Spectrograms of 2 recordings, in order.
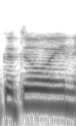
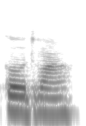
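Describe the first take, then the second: First: The name is said with English sounds. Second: The name is said with French sounds. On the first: This is how the family says it. The speaker calls it wrong. "is how we say it" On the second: This is the correct original form. The speaker calls it right. "should be properly"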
